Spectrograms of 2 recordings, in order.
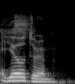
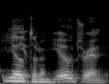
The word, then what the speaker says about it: Yildirim: I can't pronounce his first name that well, but it's just Yildirim. Yeah, Yildirim.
